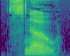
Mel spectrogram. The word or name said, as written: snow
